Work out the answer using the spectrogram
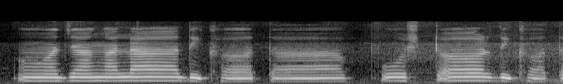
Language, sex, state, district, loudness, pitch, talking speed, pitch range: Bhojpuri, female, Uttar Pradesh, Ghazipur, -18 LUFS, 165 Hz, 55 wpm, 145-170 Hz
